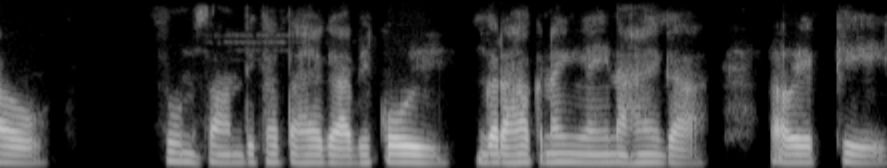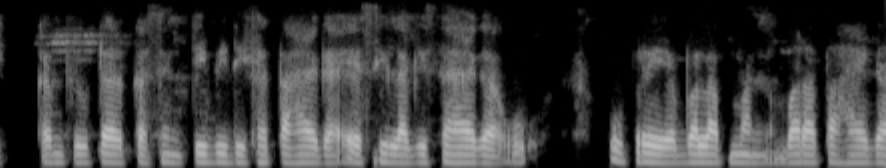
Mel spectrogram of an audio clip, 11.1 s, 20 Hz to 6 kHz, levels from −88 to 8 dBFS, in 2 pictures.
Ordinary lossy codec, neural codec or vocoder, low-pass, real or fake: Opus, 24 kbps; none; 5.4 kHz; real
